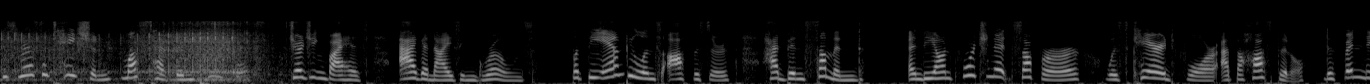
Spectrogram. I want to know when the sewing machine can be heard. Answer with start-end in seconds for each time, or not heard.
0.0-3.0.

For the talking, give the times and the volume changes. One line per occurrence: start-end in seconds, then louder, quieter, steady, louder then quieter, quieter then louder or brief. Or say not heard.
0.0-13.6 steady.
